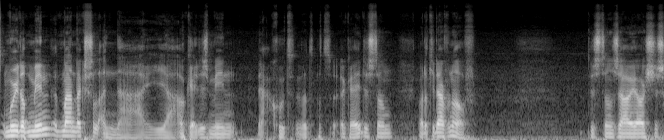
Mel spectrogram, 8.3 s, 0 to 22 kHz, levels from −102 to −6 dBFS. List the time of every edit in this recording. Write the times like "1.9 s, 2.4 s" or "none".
5.4 s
